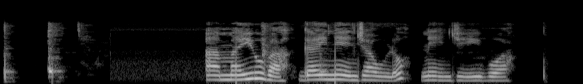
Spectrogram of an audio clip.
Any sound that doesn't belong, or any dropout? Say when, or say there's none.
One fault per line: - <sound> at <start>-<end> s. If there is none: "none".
none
